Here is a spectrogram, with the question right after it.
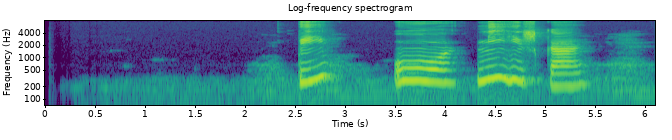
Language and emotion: Russian, positive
